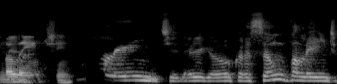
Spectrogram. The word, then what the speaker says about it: coração: Coração valente. But you have the diphthong and then the nasal ing, right?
